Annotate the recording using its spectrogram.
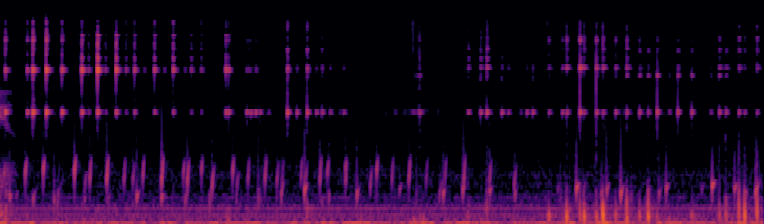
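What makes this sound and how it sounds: Fingertips or nails tap repeatedly on a glass flask holding a homunculus, making quick, bright clinks that ring high and die away almost at once. A steady low hum runs underneath, and the tapping grows denser and louder near the end.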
